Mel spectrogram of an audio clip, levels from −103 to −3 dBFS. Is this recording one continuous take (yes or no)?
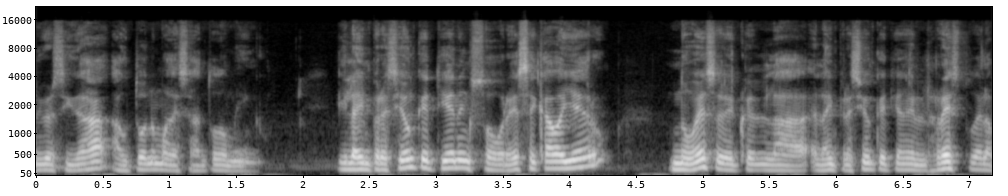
yes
